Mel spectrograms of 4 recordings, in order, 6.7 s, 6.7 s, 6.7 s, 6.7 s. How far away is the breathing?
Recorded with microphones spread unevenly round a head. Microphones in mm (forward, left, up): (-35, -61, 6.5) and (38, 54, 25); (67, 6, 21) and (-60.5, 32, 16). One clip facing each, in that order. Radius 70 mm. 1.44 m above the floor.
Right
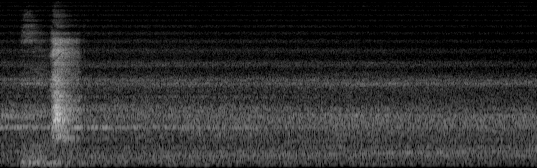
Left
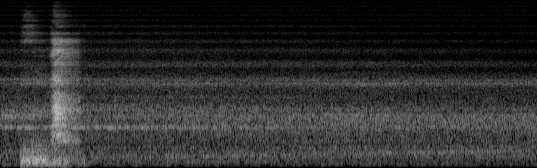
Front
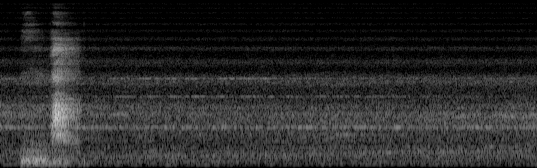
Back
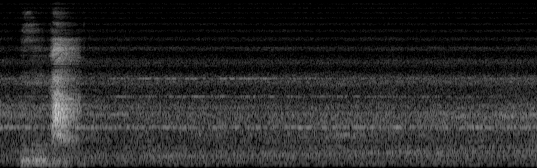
About 1.0 m.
